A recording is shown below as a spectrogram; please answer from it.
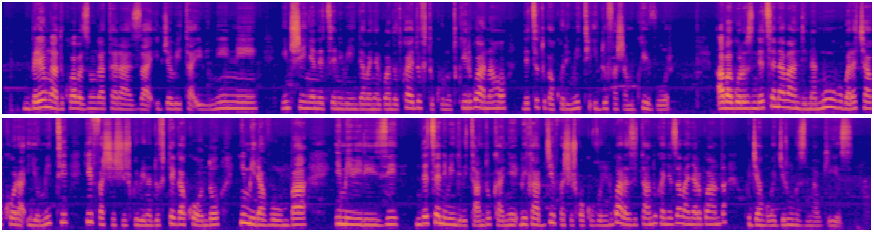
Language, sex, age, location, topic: Kinyarwanda, female, 18-24, Kigali, health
